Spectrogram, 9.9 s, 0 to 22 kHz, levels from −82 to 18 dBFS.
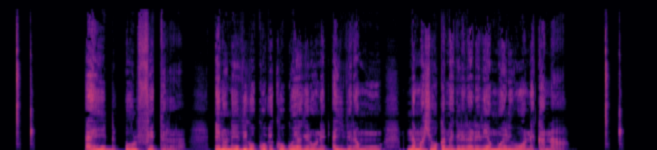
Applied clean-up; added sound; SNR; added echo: none; none; none; none.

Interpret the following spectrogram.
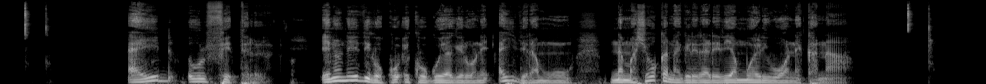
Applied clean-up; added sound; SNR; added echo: neural mask model Resemble Enhance denoiser.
